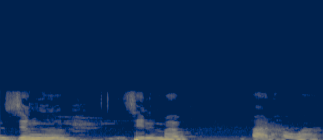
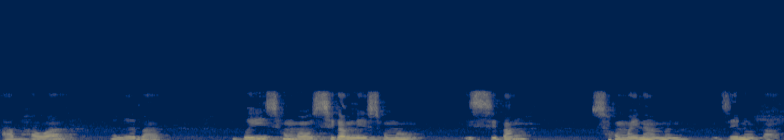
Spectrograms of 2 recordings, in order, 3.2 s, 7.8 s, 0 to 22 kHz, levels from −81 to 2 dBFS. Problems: none marked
